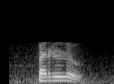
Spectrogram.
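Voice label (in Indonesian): "perlu", Indonesian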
